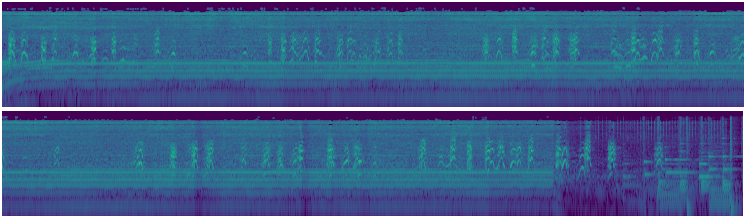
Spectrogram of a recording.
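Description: Leaf blower spinning up to a steady whine right at the start, running evenly and then shutting off shortly before the end. Miniature schnauzers bark and yip in quick bursts around it throughout.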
